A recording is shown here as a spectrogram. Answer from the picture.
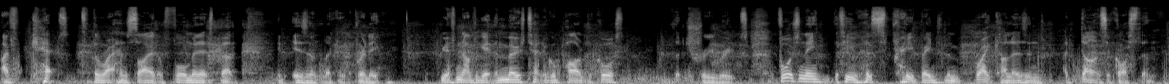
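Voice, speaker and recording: A man with a British accent, a very deep, low pitch, lively intonation and a very fast pace, over noticeable background noise. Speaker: amateur runner vlogger. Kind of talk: scripted narration.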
